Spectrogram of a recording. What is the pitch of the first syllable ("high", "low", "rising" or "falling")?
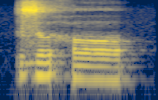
high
